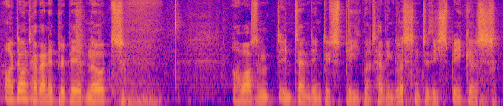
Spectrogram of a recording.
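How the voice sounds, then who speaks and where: Slow, mellow-voiced Hungarian-born man in his 80s. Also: mid-range voice, breathy edge. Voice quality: slow, measured, deliberate delivery. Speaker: audience member speaking. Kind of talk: unprepared speech at an event.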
